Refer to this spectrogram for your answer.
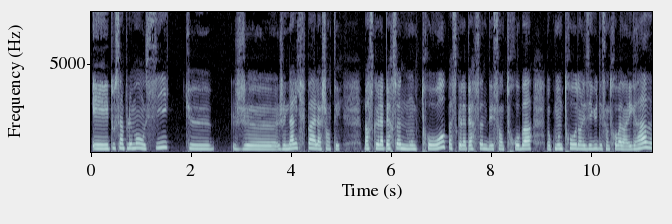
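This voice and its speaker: A woman's fairly high, dark, mellow voice at a fairly slow pace, in a very clean recording with a silent background and a dry, close sound with no echo. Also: fairly even intonation. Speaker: YouTuber. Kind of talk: channel presentation vlog. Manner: hesitant, many fillers.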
